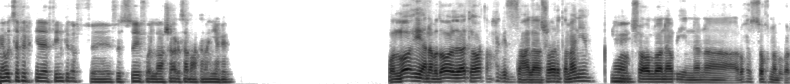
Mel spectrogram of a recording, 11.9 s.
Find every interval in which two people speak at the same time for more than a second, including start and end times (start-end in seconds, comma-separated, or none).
none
